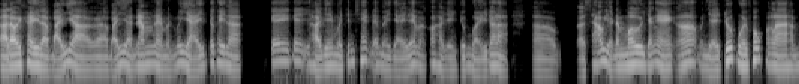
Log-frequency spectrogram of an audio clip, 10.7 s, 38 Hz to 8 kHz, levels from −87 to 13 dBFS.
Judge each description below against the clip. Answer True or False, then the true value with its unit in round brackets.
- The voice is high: False (125 Hz)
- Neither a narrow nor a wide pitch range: True (4.3 semitones)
